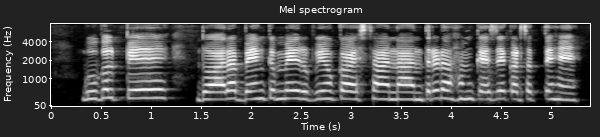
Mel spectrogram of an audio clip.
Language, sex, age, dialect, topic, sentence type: Hindi, female, 18-24, Awadhi Bundeli, banking, question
